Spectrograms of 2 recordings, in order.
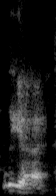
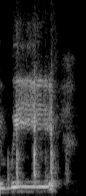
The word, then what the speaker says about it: Lea: Oh, my name is pronounced just like that. Leah. Sometimes because it doesn't have an H on the end, people um might say Lee. Occasionally I get Leia, which that one baffles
